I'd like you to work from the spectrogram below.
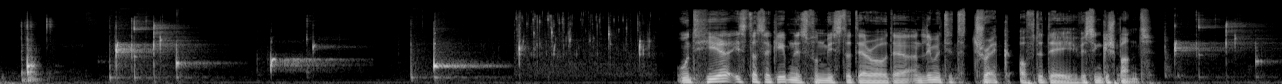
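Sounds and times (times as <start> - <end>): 
water drops dripping with hollow ringing plinks: 1.1 - 6.7, 11.6 - 12.8
speech: 6.8 - 11.7.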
